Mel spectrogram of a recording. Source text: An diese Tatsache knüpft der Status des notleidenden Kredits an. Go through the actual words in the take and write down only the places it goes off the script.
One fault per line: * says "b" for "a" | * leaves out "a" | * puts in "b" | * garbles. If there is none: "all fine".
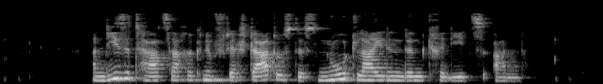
all fine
